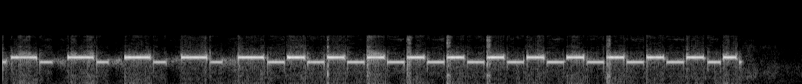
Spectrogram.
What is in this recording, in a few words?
Alerter, trains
